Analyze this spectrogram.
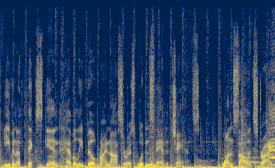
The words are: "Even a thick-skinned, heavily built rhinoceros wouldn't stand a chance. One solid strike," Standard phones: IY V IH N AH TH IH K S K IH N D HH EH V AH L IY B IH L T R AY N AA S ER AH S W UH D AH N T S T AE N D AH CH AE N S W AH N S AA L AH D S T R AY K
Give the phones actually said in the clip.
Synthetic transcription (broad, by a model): IY V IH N AH TH IH K S K IH N D HH EH V L IY B IH L T R AY N AA S ER AH S W UH D N T S T AE N D AH CH AE N S W AH N S AA L AH D S T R AY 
